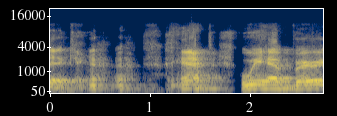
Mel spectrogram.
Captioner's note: laughter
